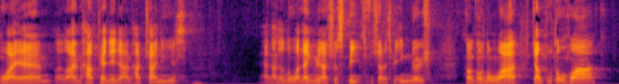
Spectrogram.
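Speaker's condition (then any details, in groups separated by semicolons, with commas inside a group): Cleft palate; congenital cleft palate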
